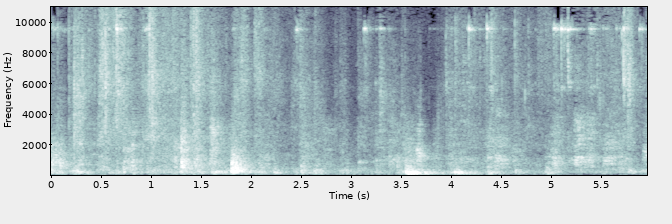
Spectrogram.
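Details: Female Rhodesian Ridgeback in her first days at a foster home, giving a few short, soft whimpers amid indoor rustling and handling noise.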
